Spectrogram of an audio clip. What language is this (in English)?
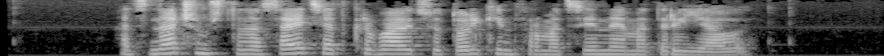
Belarusian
